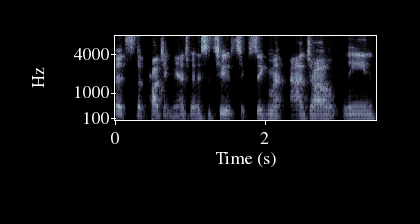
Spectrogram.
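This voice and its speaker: This man has a medium pitch. The sound is dry and close, with no echo. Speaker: process improvement presenter. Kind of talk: workplace presentation. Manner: fast; halting, many repetitions.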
